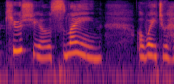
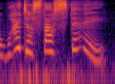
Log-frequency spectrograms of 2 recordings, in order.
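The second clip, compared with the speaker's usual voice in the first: normal talking voice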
